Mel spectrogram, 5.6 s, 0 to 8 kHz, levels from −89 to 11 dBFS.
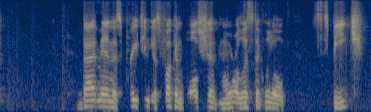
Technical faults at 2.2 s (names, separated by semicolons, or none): speech suppressed in double talk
